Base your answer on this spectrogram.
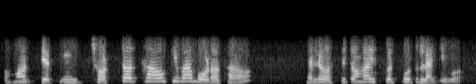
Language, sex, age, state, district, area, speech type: Odia, female, 45-60, Odisha, Sundergarh, rural, conversation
